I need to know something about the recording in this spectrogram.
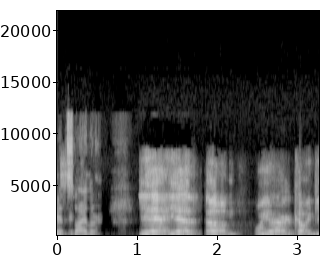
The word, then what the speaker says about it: Seiler: Styler.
